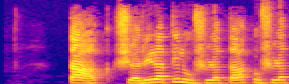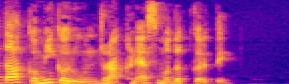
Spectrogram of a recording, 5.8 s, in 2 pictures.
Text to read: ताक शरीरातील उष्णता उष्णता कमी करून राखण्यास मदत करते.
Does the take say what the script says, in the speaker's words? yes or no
yes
